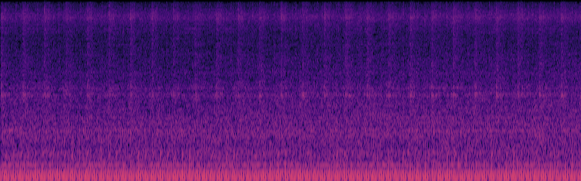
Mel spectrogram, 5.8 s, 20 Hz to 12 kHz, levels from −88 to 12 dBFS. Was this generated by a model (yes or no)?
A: no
